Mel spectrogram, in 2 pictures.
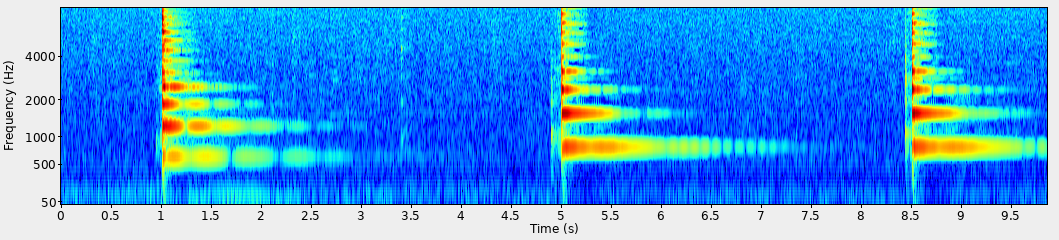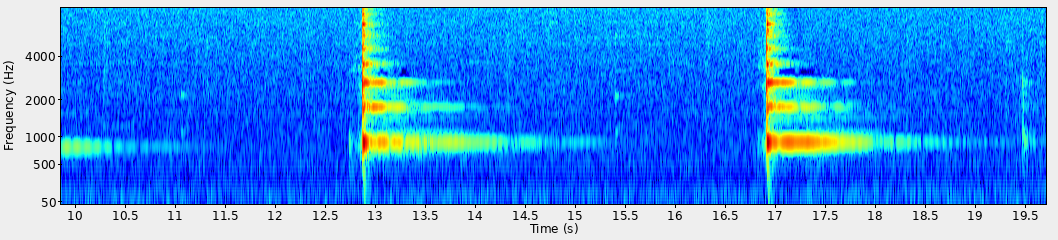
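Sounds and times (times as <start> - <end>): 
koto tuning notes in hirajoshi from ichikotsu with ninth string raised: 0.8 - 3.7, 4.8 - 11.2, 12.7 - 15.5, 16.8 - 19.7.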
